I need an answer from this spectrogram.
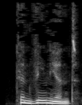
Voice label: "Convenient", English

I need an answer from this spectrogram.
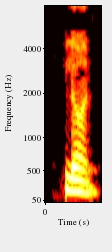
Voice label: "Learn", English

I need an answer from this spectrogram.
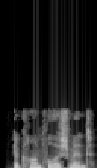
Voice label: "Accomplishment", English

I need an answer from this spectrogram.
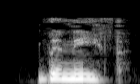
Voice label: "Beneath", English

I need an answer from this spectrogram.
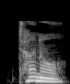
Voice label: "Tunnel", English

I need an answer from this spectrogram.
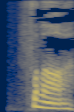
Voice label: "Flaw", English

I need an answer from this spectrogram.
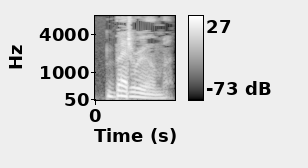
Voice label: "Bedroom", English

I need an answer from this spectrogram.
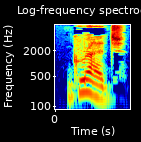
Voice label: "Grudge", English

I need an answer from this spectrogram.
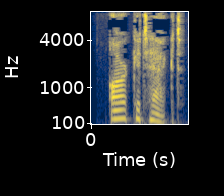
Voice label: "Architect", English

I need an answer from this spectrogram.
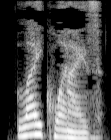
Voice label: "Likewise", English

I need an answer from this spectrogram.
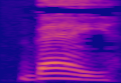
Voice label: "Bay", English

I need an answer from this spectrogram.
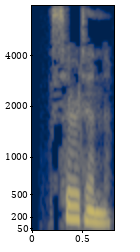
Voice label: "Certain", English

